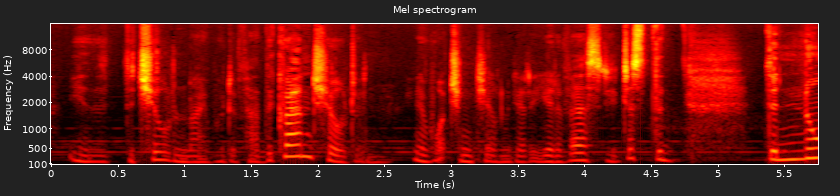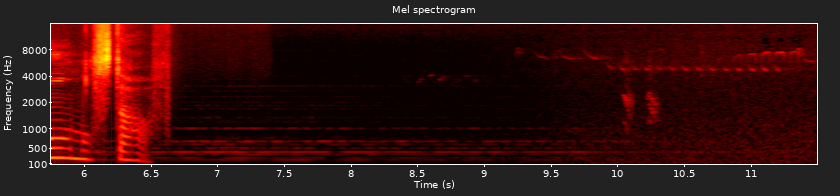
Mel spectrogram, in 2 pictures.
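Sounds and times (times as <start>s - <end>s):
speech: 0.2s - 6.7s
bird chirps: 8.4s - 11.4s.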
